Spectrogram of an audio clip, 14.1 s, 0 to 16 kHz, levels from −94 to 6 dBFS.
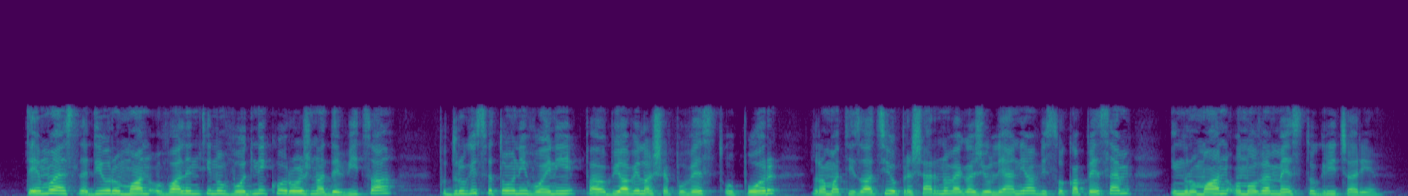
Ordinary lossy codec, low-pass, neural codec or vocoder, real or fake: MP3, 64 kbps; 7.2 kHz; codec, 16 kHz, 4 kbps, FunCodec, trained on Chinese and English, 50 frames a second; fake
